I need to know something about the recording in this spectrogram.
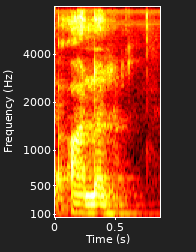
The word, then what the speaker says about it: honour: जैसे लिखा होता है एग्जांपल HONOUR, इसे पढ़ते हैं ऑनर, इसका अर्थ है सम्मान।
